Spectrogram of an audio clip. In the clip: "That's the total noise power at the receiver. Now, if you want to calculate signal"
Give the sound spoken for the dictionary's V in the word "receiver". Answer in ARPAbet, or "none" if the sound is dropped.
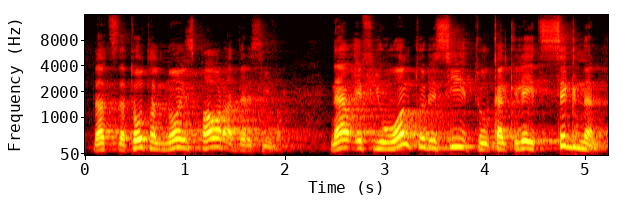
V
